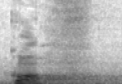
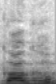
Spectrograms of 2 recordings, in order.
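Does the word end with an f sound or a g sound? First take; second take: f sound; g sound. First: The word ends with an f sound. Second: The word ends with a g sound. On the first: The speaker calls it right. "C O यू जी H कफ" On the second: The speaker calls it wrong. "कघ बोलेंगे? No"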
